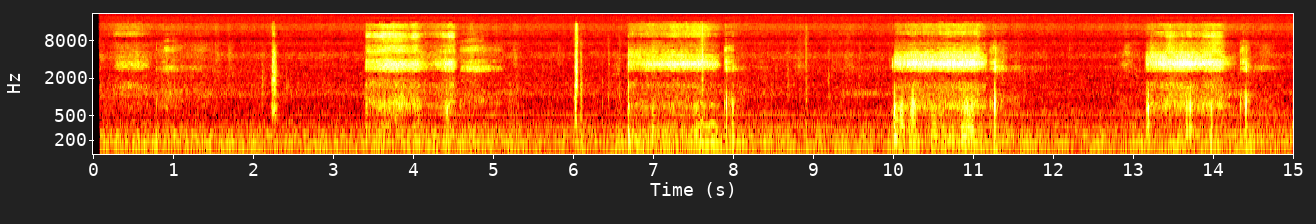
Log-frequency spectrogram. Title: 30 sec of my little dog snoring louder than we do #DogDad #deepsleep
